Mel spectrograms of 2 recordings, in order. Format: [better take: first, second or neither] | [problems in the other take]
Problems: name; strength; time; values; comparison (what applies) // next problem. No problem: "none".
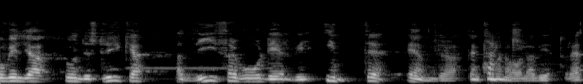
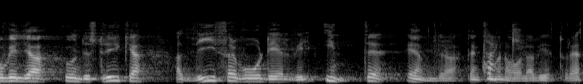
second | noise reduction (classical method WPE with log-MMSE)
